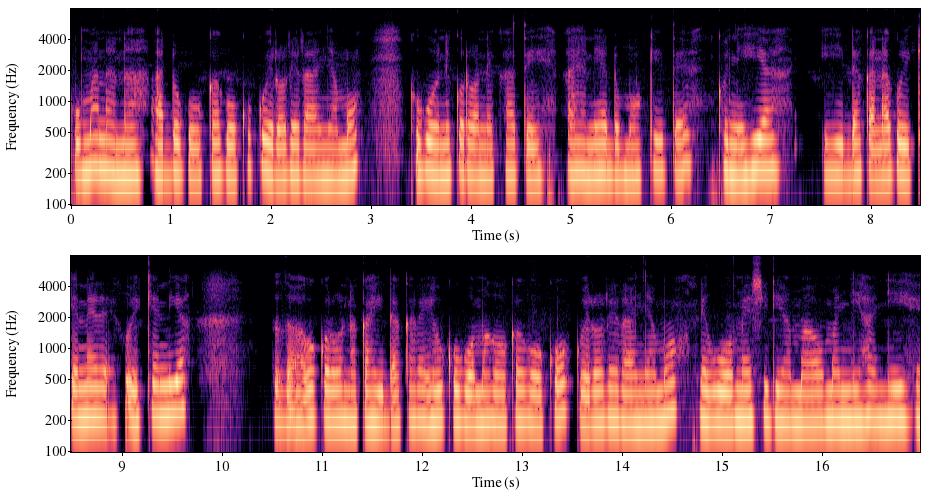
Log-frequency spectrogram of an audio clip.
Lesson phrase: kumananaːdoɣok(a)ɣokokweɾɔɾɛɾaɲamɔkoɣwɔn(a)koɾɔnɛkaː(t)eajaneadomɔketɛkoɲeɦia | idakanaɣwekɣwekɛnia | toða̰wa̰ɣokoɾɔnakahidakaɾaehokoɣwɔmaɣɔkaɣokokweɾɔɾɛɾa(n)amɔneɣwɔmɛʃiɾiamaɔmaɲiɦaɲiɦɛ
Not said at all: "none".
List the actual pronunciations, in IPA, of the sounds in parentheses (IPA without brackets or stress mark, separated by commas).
a, e, t, ɲ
